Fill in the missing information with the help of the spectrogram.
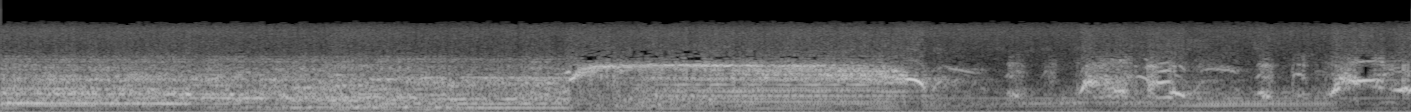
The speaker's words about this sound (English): The truck had tried to run me down, and it would have if she hadn't screamed.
